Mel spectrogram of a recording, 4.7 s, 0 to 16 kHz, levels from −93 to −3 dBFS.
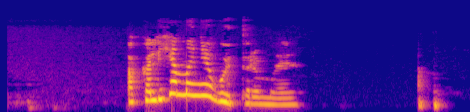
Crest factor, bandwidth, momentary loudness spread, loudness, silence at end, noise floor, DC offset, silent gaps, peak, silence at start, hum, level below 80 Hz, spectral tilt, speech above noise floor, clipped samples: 18 dB; 7.6 kHz; 20 LU; -16 LUFS; 0.3 s; -81 dBFS; under 0.1%; none; -2 dBFS; 1.3 s; none; -66 dBFS; -7.5 dB/octave; 66 dB; under 0.1%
